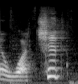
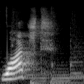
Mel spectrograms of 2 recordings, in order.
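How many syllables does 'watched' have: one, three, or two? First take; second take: two; one. First: The word is split into two syllables. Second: The word is said as one syllable. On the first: The speaker calls it wrong. "두음절로 하시는 분도 있고요" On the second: The speaker calls it right. "한숨에 watched 하고 끝에 치트 치트 치트만 붙이는 거예요"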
